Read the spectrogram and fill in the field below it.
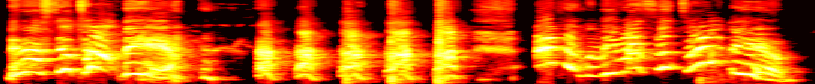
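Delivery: high, laughing shout of disbelief; disbelieving laugh. Acted. Comic telling audience about still talking to her ex, laughing high shout. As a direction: laugh it out loud, slowly, disbelieving.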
